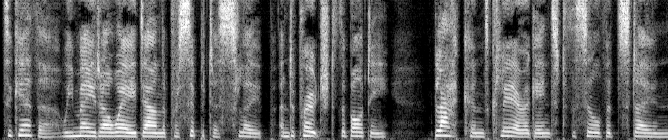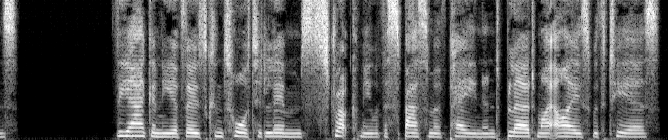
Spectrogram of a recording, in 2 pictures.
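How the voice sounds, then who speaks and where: A performer with a steady, mid-range voice and measured pace plays an earnest, emotional male companion narrating an old-time radio mystery. The lightly acted, scripted narration is somber, literary and fervent, recorded dry with studio quality.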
